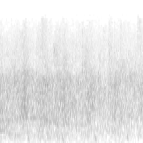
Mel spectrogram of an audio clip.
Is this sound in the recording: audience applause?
yes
